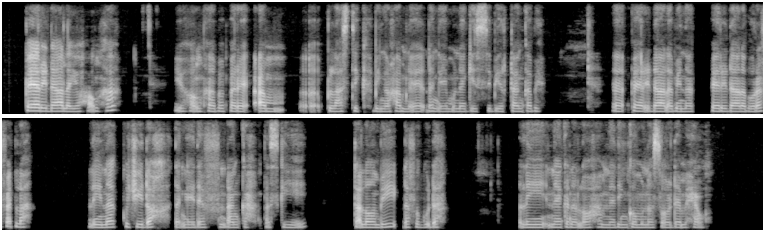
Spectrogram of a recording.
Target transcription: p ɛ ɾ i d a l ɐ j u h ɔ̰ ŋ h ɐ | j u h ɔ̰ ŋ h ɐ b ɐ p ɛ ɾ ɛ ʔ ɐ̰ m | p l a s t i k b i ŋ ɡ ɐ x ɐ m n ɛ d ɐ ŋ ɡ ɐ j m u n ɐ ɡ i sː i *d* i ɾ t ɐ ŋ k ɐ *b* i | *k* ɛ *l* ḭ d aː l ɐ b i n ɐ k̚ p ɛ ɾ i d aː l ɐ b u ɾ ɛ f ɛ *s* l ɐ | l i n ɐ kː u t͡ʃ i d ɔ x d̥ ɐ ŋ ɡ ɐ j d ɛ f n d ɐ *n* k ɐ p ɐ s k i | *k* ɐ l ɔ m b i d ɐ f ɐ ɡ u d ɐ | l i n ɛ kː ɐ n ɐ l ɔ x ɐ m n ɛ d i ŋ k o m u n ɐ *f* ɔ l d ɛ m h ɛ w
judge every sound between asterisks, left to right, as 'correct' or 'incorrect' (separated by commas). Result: incorrect, correct, incorrect, incorrect, incorrect, incorrect, incorrect, incorrect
